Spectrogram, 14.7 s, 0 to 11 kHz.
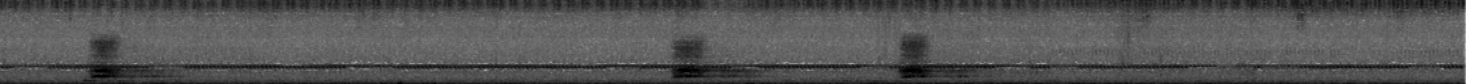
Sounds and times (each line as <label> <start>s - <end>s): crickets 0.0s - 14.6s
barking roe deer 9.0s - 9.8s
